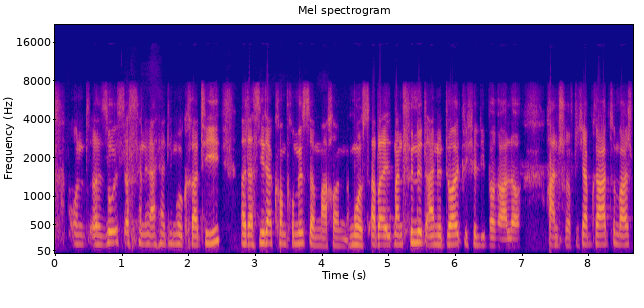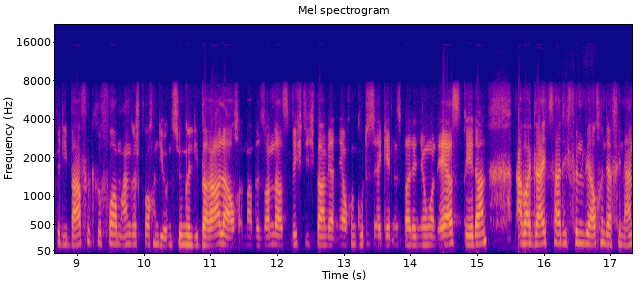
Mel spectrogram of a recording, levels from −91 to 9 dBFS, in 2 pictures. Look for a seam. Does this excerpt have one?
no; 0 cuts

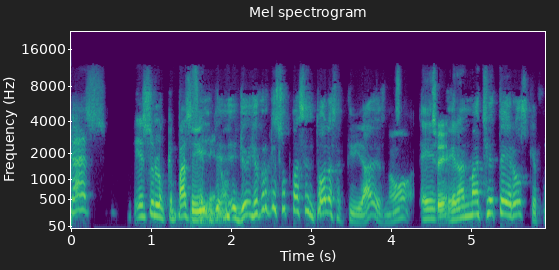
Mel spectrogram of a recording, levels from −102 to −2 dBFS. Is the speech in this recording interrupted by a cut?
yes; 2 cuts; at 1.5 s, 4.3 s

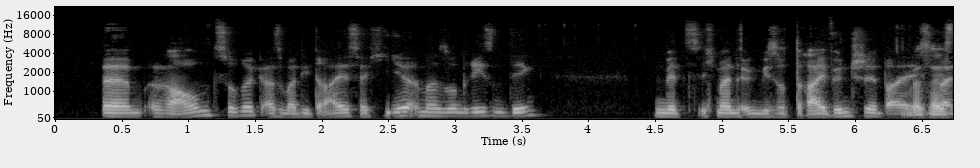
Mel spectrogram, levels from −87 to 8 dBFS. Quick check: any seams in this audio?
yes; 1 cut; at 5.1 s

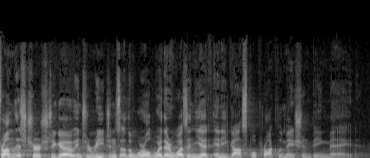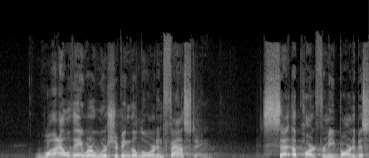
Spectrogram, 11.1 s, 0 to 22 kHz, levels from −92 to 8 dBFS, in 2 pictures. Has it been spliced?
yes; 2 cuts; at 6.0 s, 9.4 s

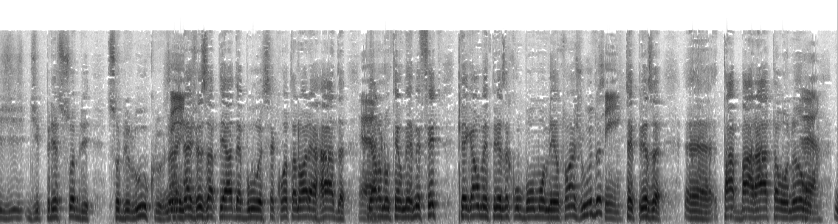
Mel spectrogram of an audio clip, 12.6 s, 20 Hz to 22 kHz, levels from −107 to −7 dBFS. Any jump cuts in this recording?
yes; 2 cuts; at 2.7 s, 9.4 s

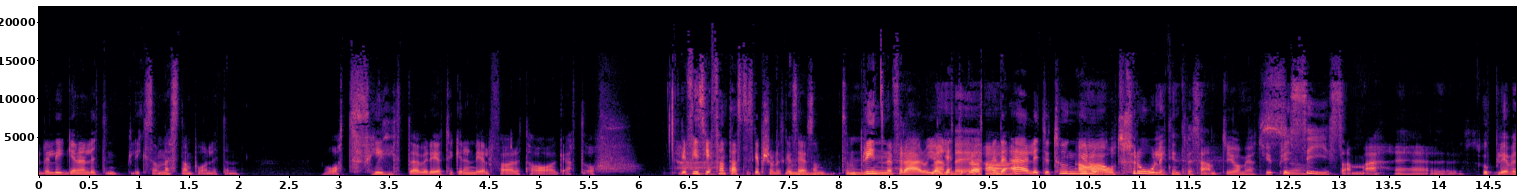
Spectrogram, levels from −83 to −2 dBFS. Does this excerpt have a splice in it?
yes; 1 cut; at 9.4 s

